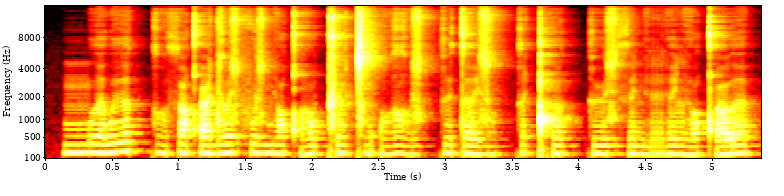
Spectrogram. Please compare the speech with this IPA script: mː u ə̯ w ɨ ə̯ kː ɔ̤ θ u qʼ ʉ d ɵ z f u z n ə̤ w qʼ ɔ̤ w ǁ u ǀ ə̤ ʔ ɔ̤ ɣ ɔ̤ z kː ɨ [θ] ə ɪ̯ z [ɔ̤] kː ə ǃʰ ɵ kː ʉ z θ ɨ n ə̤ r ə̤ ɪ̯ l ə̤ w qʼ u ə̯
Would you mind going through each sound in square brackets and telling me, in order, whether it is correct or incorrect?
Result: incorrect: t̪, correct

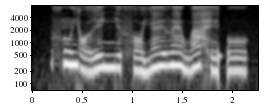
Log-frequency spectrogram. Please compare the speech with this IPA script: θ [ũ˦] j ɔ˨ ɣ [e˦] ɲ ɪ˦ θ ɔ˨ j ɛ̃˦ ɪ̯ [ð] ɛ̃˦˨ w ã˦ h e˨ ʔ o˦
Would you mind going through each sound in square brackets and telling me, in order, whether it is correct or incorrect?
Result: correct, correct, correct

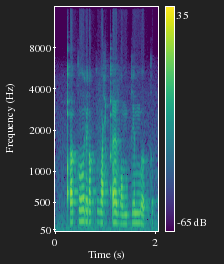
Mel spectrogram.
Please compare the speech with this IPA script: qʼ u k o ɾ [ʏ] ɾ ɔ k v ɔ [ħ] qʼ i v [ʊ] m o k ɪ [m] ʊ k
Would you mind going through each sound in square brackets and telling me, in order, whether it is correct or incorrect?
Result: correct, correct, incorrect: ɔ, correct

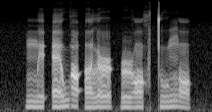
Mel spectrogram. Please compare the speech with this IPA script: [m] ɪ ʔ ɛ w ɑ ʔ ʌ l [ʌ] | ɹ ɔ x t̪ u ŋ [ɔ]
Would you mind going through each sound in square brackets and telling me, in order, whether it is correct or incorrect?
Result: correct, incorrect: ə˞, correct

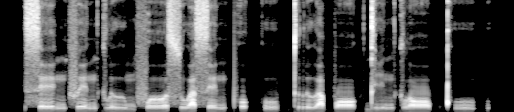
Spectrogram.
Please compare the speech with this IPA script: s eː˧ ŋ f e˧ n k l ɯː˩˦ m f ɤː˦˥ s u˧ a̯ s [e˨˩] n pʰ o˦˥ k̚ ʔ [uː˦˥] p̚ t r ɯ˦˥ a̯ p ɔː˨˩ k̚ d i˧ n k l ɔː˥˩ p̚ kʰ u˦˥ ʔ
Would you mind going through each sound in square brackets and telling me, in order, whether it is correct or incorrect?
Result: correct, correct

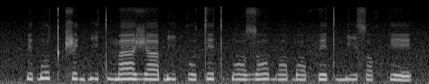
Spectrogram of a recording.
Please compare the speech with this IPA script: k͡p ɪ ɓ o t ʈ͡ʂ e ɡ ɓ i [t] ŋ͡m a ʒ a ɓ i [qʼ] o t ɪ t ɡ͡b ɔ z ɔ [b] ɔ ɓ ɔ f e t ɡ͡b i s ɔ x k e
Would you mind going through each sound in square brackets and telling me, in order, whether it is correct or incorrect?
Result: correct, incorrect: k, correct

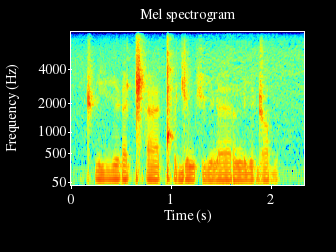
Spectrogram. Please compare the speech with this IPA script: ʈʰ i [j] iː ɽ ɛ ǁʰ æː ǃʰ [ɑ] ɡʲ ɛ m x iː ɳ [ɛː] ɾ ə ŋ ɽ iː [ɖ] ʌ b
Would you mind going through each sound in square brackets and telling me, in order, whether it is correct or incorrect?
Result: correct, incorrect: ə, correct, correct

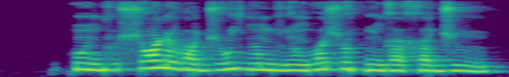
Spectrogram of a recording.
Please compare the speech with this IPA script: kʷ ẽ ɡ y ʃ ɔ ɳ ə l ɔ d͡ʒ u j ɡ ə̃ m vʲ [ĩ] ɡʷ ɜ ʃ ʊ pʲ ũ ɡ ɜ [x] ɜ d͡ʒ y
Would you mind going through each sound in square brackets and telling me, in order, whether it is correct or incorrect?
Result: incorrect: ẽ, correct

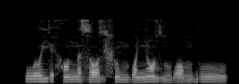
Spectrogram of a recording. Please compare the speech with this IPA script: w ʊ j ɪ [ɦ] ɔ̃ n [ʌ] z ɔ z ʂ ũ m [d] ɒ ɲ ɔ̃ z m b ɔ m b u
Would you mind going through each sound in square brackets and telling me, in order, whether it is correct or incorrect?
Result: incorrect: h, correct, incorrect: b

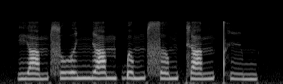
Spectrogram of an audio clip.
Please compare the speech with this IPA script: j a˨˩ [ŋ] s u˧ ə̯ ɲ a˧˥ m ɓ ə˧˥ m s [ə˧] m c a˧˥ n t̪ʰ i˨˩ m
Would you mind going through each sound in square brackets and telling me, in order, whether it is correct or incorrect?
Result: incorrect: m, incorrect: ə˧˥

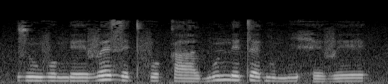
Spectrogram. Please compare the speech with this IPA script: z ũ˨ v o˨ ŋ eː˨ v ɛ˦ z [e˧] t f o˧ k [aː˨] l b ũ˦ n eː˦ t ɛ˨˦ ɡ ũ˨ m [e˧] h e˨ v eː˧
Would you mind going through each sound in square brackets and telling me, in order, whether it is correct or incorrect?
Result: correct, correct, incorrect: i˧

